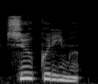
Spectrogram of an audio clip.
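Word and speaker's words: сюкуриму (シュークリーム): В японском языке произносят «сюкуриму».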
